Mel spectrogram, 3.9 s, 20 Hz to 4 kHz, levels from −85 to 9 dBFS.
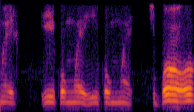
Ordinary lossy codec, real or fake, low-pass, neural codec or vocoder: none; real; 3.6 kHz; none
